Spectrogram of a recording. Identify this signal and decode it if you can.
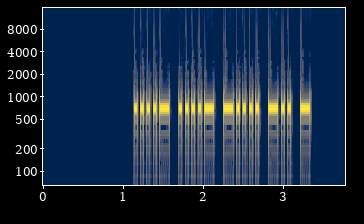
Morse code, heard as a keyed tone, about 32 wpm, 700 Hz. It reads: 446DT
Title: Five Challenging Letter-Number Combinations 30wpm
